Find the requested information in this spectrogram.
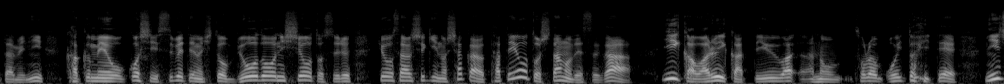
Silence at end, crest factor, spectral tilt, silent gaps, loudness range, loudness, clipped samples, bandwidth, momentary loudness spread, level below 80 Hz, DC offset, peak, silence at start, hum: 0 s; 18 dB; -6 dB/octave; none; 2 LU; -30 LUFS; under 0.1%; 14 kHz; 9 LU; -62 dBFS; under 0.1%; -10 dBFS; 0.05 s; none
